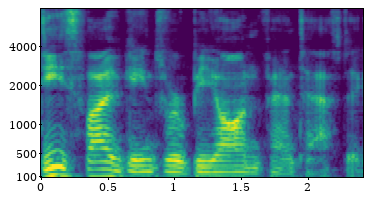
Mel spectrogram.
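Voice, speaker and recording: A man's bright, sharp tone at a very slow pace with ordinary pitch variation, on a very clean recording with a silent background. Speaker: indie game developer. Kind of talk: casual video commentary ranking games.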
